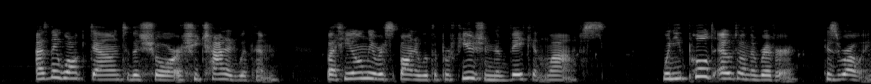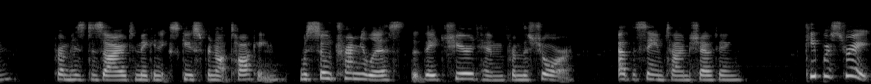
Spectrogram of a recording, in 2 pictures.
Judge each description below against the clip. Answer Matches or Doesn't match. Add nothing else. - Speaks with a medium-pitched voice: Doesn't match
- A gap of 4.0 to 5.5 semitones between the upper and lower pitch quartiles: Doesn't match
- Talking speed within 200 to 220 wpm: Matches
